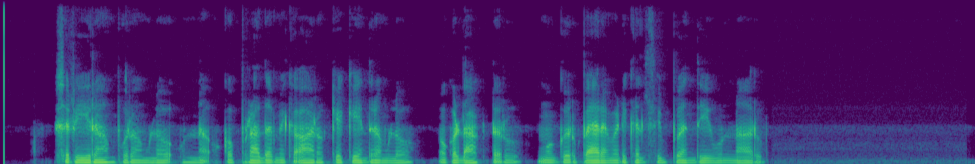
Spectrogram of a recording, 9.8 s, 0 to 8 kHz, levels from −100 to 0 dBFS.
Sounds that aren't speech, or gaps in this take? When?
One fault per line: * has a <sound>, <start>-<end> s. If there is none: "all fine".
all fine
